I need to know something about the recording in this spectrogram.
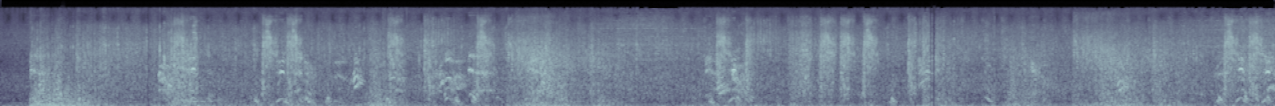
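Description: Fire roars steadily.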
